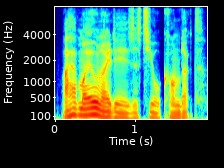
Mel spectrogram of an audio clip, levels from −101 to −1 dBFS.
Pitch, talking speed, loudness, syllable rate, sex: 95 Hz, 285 wpm, -18 LUFS, 6.4 syllables/s, male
